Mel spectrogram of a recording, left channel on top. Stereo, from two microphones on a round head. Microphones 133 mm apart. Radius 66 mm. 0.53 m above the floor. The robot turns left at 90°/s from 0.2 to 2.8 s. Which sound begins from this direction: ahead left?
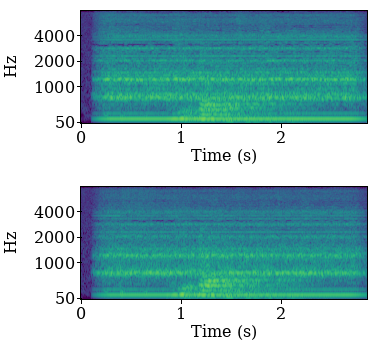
Laughter, at 0.8 s.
